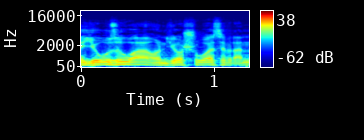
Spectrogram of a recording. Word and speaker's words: Josua: PS, eine biblische Person heißt Josua. Bei ihm spricht man das S nicht als Sch aus. Ich denke, das ist viel klüger, als es wie Joshua auszusprechen und ich würde mich über die weitere Nutzung des Namens Josua freuen.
